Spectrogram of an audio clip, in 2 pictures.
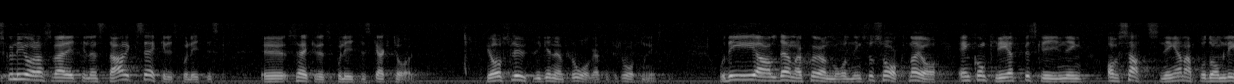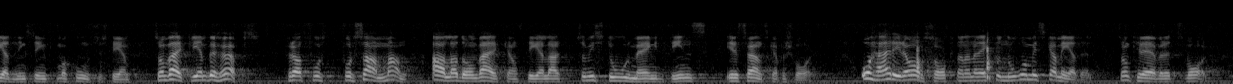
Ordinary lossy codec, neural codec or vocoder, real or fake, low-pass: MP3, 64 kbps; none; real; 7.2 kHz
